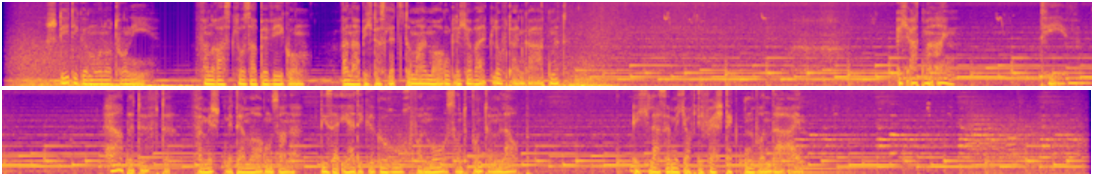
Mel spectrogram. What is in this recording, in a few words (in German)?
Imagefilm; Ganz meine Natur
